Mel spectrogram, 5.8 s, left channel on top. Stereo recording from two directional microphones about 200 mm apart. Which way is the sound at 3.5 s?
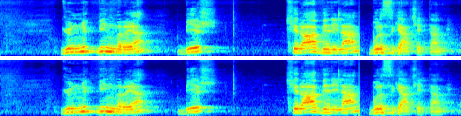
5° left (ahead or behind).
